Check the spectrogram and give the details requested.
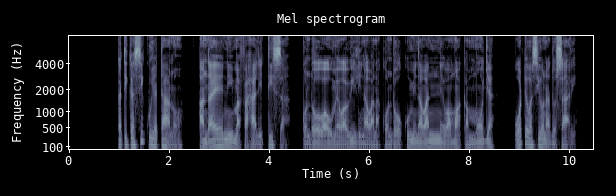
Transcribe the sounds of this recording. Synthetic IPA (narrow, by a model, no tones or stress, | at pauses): katikasikujatanɔ̰ | andaɛnimafahalitisa̰ | kɔndɔːwaumɛwawilinawana̰kɔndɔːkuminawan̩nɛwamwakam̩mɔʄa | wɔtɛwasiɔnaɗɔsa̰ɾḭ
